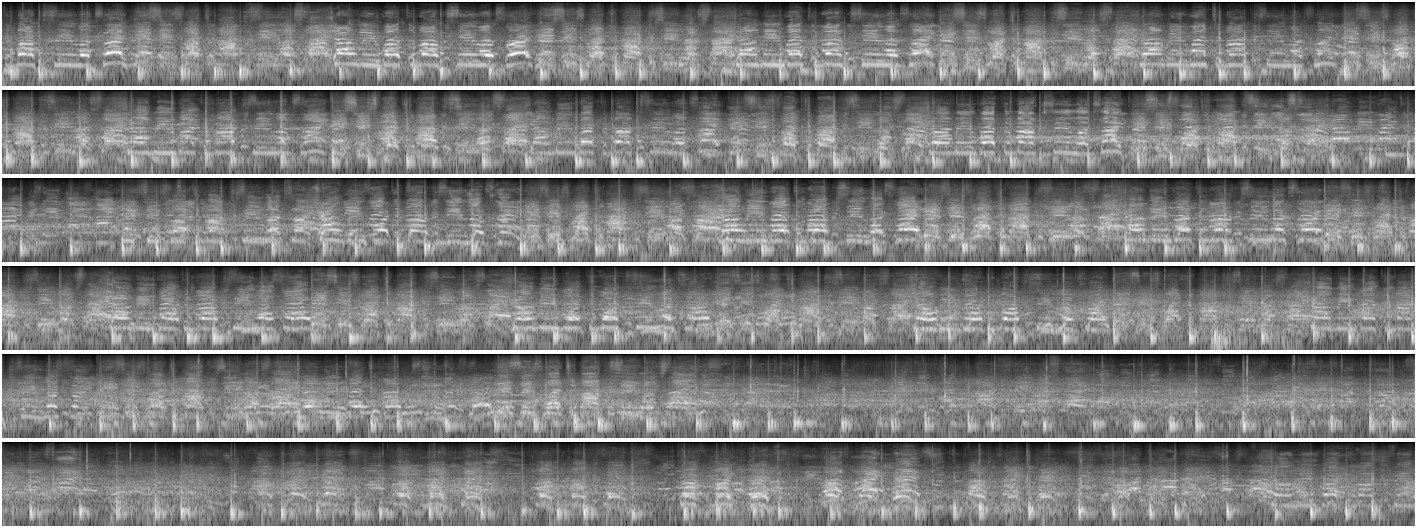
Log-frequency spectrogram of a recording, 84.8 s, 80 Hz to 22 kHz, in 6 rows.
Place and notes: Midtown, New York, NY, USA - Anti-Trump protests near Trump Tower
Anti-Trump Protests in 5th Avenue next to Trump Tower.
Zoom H4n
